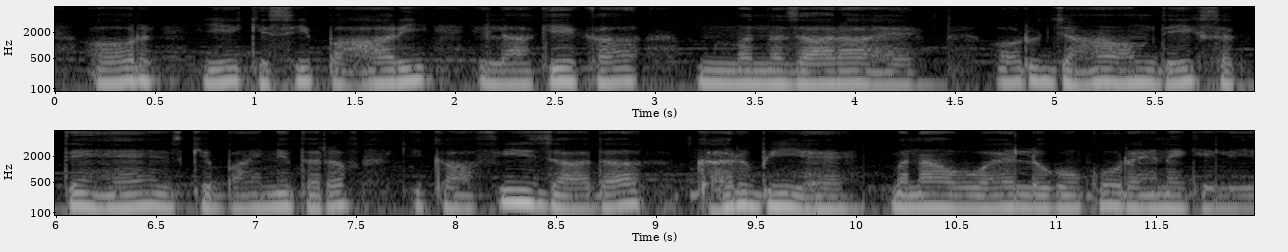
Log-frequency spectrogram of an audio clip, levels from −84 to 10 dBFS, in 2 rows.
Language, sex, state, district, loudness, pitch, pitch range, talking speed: Hindi, male, Bihar, Kishanganj, -33 LUFS, 130 Hz, 125-140 Hz, 160 wpm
